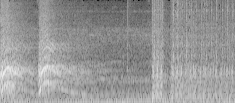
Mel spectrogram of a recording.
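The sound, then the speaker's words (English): A motorcycle engine idles with a steady low rumble in a motorcycle shop in Lebanon, punctuated by two sharp revs early on and then a rougher, louder stretch of throttle toward the end. “This is Bikers Inc., a motorcycle shop that will soon become the first officially licensed Harley dealership in Lebanon.”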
